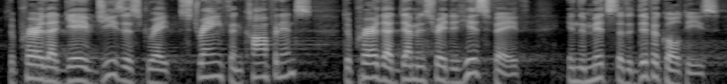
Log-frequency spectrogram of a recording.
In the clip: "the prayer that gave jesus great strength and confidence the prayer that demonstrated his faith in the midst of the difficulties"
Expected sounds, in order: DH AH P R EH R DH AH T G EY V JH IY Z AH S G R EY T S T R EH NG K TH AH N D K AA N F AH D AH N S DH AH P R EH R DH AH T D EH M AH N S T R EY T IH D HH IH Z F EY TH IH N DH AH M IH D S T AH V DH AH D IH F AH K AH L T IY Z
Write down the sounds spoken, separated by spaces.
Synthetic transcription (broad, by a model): DH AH P R EH R DH AH T G EY V JH IY Z AH S G R EY T S T R EH NG K TH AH N K AA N F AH D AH N S DH AH P R EH R DH AH T D EH M AH N S T R EY T IH D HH IH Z F EY TH IH N DH AH M IH D S T AH V DH AH D IH F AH K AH L T IY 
